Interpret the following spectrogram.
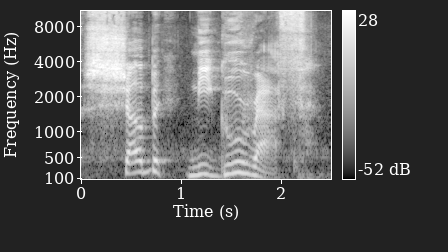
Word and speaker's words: Shub-Niggurath: You pronounce it Shub-Niggurath.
